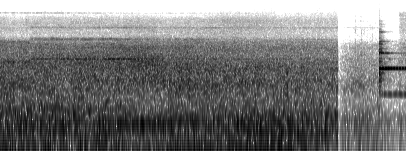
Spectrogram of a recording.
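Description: A CAF Urbos tram of the Granada light rail passing close by: a steady rush of wheel and running noise with a low hum. It cuts off abruptly near the end, and a short, loud pitched tone sounds just before the end.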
